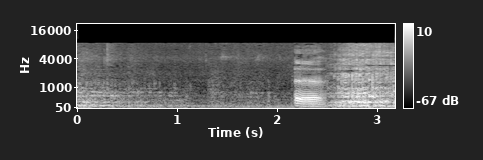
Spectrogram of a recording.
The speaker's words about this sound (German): Hast du einen Tiger in der Küche? Nee, mein Magen, ich hab Hunger.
